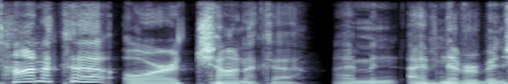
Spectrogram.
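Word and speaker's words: Chanukah: of his Hanukkah songs it's not pronounced Chuka C is silent in Hanukkah read your hooked on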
